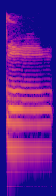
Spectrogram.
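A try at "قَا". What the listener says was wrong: Try and round your mouth a tiny bit more. Qa.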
